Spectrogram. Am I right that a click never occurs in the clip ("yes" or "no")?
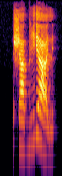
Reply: yes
